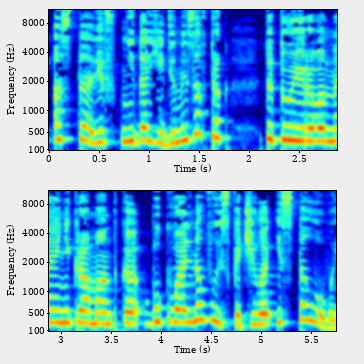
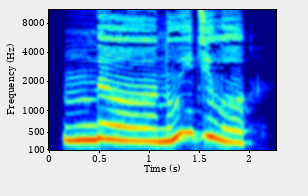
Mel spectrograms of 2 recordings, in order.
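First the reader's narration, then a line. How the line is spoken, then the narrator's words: Drawn-out drawl. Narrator (Russian): протянула она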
